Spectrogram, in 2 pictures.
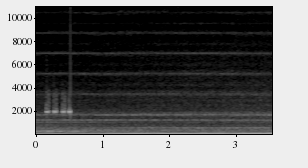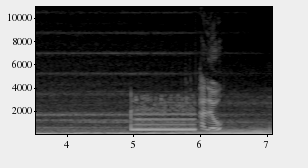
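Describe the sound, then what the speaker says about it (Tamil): Short electronic keypad tones followed by a steady telephone ring tone and then a chirping electronic signal, over a constant low rumble, in a scene from an Indian film where a phone number is dialled. "ஒரு ஃபோன் நம்பர் டயல் பண்ணுறீங்களா?"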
